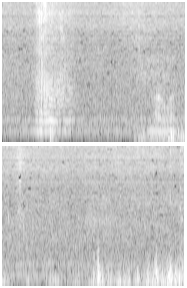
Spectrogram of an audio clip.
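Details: Bee farm in Pakistan where honey bees are kept: a dense, low colony hum fills the background, broken twice by short human voices and some handling knocks.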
